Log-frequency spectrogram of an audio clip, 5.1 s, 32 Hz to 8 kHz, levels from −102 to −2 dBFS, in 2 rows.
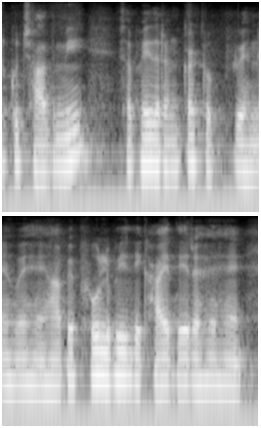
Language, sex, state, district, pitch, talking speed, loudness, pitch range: Hindi, male, Jharkhand, Deoghar, 100 Hz, 200 wpm, -16 LUFS, 95-115 Hz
